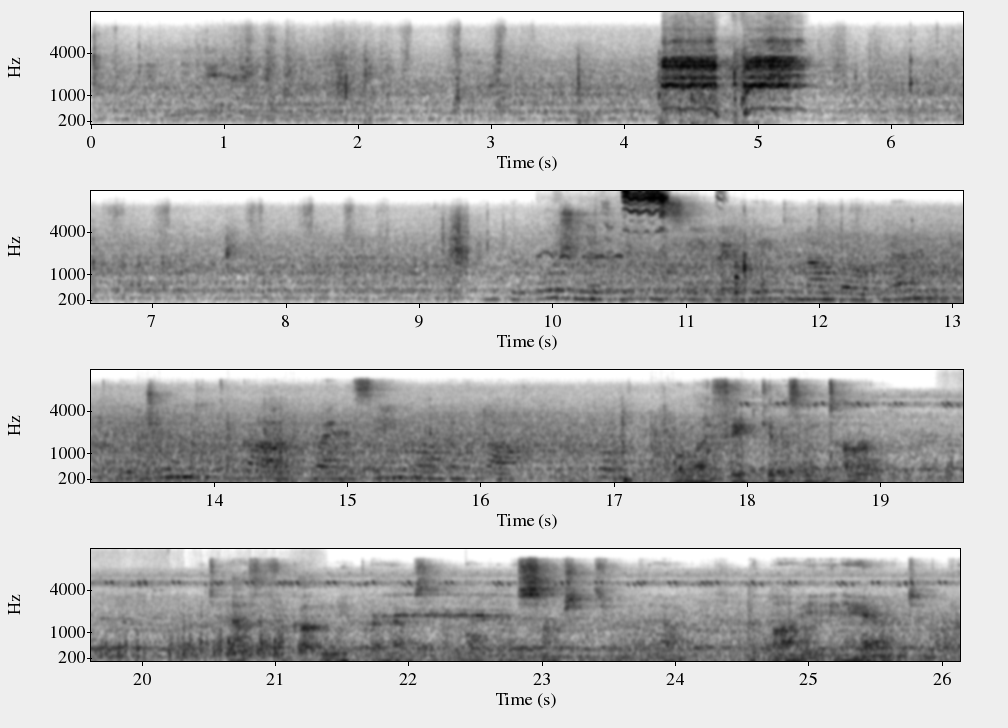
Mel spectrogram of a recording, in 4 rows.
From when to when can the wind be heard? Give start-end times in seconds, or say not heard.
11.1-26.0.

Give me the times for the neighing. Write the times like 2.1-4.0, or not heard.
4.2-5.4, 9.8-11.0, 21.8-22.8.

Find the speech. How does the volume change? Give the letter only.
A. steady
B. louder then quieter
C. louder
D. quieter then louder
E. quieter
A.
